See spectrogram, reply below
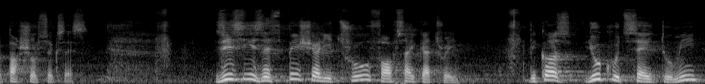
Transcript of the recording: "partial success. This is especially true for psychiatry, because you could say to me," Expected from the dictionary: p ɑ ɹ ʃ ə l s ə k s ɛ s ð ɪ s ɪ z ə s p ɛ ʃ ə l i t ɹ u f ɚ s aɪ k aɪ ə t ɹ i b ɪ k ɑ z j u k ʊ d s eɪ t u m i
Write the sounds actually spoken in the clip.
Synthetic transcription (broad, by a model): p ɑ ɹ ʃ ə l s ə k s ɛ s ð ɪ s ɪ z ə s p ɛ ʃ ə l i t ɹ u f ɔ s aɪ k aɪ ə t ɹ i b ɪ k ɑ z j u k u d s eɪ t u m i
